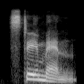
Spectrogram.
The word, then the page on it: stamen: Indian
